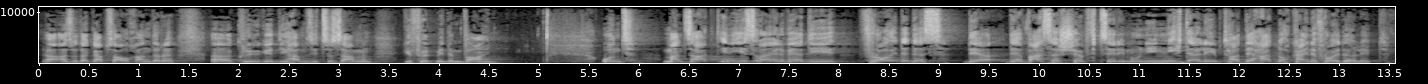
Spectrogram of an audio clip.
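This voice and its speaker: High-voiced emphatic male preacher. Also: unhurried, a bit bright. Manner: earnest, emphatic, rises and drops in pitch. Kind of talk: sermon.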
